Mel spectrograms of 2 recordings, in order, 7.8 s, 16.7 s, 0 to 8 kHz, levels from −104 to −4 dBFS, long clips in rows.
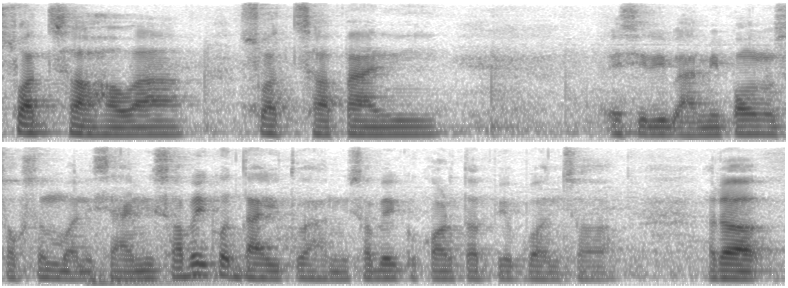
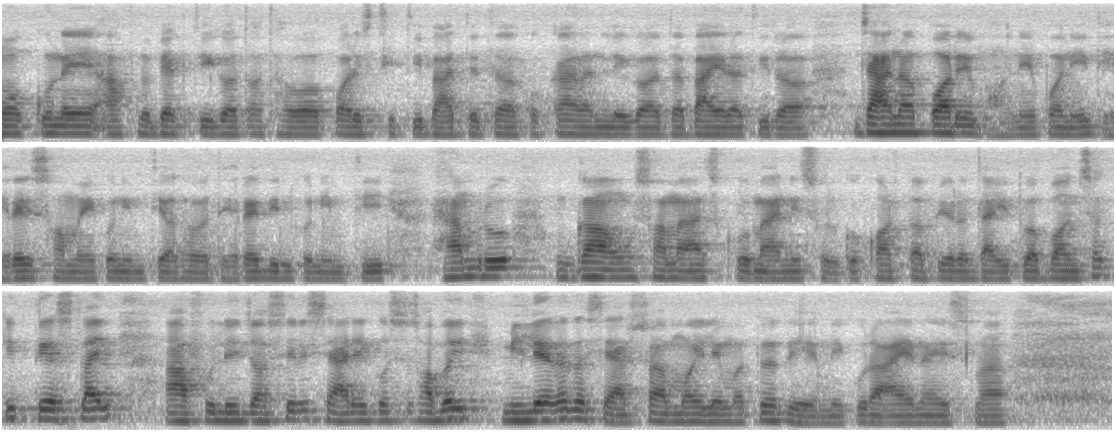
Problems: constant background noise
